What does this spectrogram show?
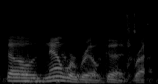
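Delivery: barely audible, almost silent; far too quiet. Shown as a demonstration. Demo of a recording set too quiet, nearly silent. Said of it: "this is really quiet".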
